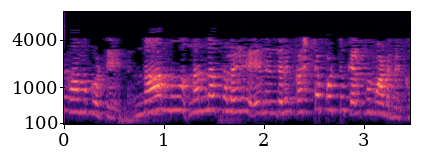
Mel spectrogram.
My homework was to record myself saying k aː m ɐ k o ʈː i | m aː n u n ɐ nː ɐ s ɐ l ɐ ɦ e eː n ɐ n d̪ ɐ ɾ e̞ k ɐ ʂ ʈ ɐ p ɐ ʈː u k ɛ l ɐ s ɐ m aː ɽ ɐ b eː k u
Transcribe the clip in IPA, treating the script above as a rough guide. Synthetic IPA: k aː m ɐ k o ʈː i | n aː n u n ɐ nː ɐ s ɐ l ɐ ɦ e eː n ɐ n d̪ ɐ ɾ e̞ k ɐ ʂ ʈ ɐ p ɐ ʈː u k ɛ l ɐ s ɐ m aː ɽ ɐ b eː k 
